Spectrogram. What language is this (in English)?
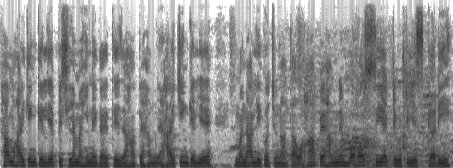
Urdu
